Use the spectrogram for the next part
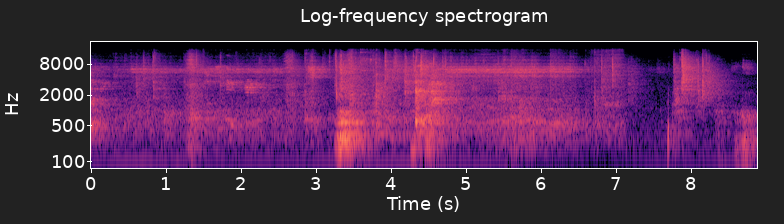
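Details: Pembroke Welsh Corgi named Noah meeting a Sphero BB-8 toy robot for the first time indoors gives two short, sharp barks about a second apart, among electronic pings and taps from the robot and a person talking.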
